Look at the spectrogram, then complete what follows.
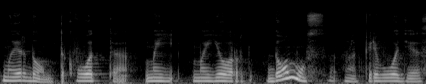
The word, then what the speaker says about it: майордом: майордом на самом деле для русского языка гораздо более Понятно звучит мы жирдом вот но правильно считается произносить мой дом так вот Майор Домус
